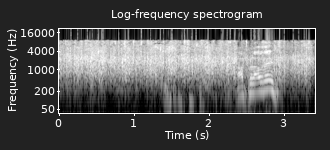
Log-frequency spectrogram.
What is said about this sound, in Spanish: Pero que aplaudís.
